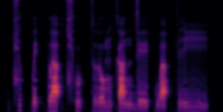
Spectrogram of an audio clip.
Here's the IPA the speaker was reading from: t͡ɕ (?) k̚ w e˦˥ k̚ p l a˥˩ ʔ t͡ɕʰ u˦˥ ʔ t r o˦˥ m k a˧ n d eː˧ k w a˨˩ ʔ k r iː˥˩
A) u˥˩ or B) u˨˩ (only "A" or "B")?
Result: A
